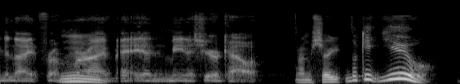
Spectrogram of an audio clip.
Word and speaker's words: Mina Shirakawa: Like the dance routine tonight from Mariah May and Mina Shirakawa. I'm sure. Look at you pronouncing that correctly too.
